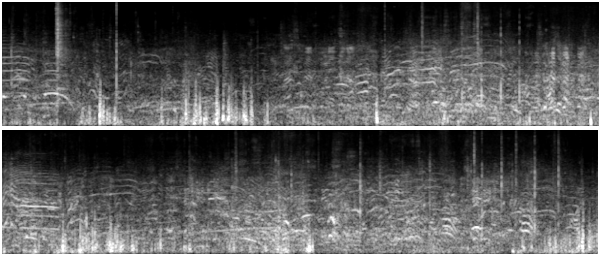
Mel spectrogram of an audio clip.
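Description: A crowd of young people chatter all around outdoors.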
